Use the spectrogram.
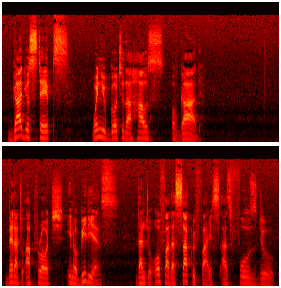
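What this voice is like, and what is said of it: Speaks with a noticeable accent. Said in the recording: “some of you may not be used to my accent”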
